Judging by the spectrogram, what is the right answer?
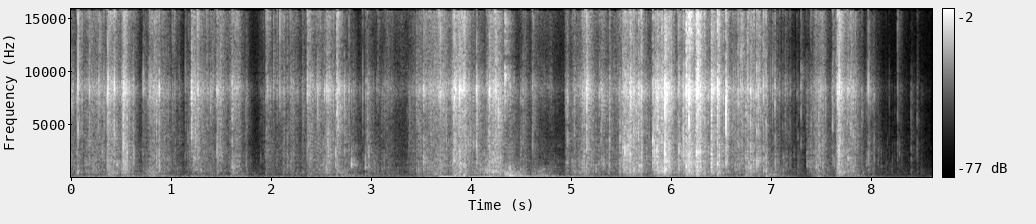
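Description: Plastic courier mailer bag crinkling and rustling as it is cut open with scissors and pulled apart by hand, then a plastic-wrapped package is drawn out. The rustling is irregular and stops near the end.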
